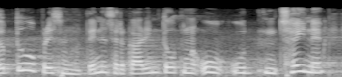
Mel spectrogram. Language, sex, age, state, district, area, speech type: Maithili, female, 18-30, Bihar, Begusarai, rural, spontaneous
